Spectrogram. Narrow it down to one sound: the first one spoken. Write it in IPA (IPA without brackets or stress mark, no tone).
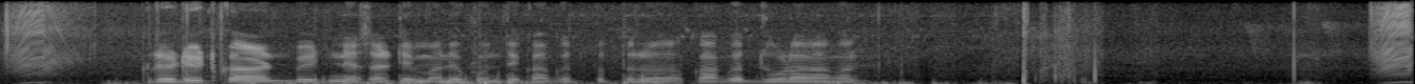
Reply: k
